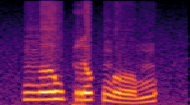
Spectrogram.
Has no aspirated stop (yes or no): yes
